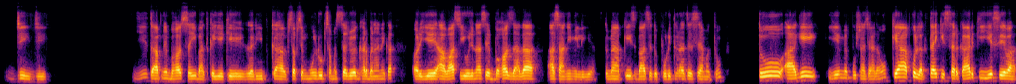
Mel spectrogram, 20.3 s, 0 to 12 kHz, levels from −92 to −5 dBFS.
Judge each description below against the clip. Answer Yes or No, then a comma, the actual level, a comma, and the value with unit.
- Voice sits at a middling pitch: No, low, 115 Hz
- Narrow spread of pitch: Yes, narrow, 2.1 semitones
